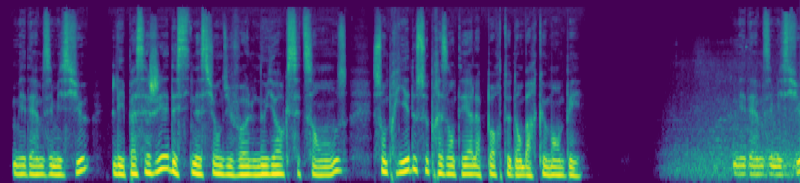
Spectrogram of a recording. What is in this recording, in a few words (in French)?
repondeur voix aeroport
